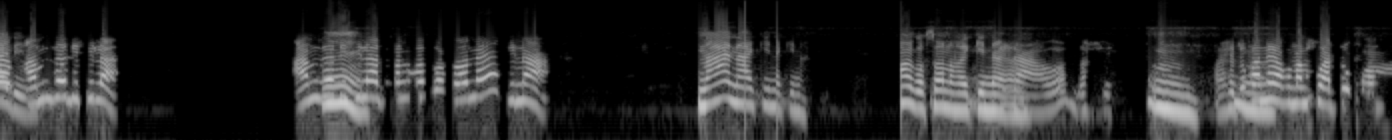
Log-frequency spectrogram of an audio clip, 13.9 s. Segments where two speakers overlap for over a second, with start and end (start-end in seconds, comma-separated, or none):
none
